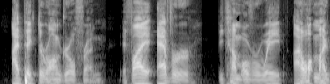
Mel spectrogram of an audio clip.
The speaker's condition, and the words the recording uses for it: No condition.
